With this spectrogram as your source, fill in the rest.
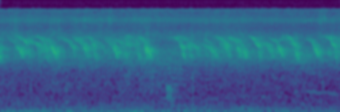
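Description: A bantam labuyo wild chicken clucks in quick, repeated high chirping bursts that run steadily throughout, close by over faint outdoor background noise.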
